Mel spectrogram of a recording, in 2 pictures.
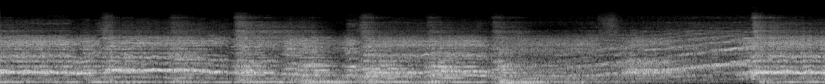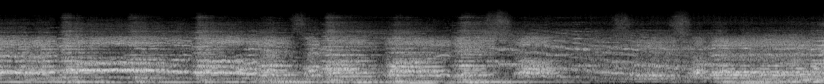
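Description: Opera chorus singing in long held notes.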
